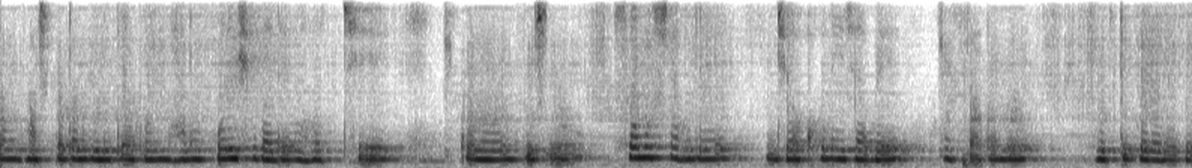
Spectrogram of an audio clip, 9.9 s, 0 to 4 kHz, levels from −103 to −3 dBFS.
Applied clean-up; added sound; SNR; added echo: neural separator model SepFormer DNS4.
